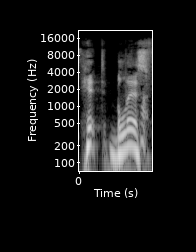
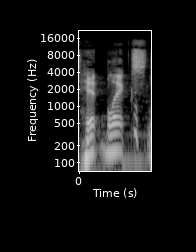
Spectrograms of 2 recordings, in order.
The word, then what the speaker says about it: HitBliss: HitBliss, folks. This some people are like, how's that pronounced? HitBlix. Like, they don't know how to say it. It's HitBliss, like blissful, like bliss.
